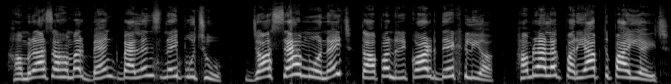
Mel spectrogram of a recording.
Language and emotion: Maithili, angry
